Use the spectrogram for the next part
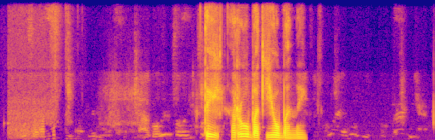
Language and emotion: Russian, angry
